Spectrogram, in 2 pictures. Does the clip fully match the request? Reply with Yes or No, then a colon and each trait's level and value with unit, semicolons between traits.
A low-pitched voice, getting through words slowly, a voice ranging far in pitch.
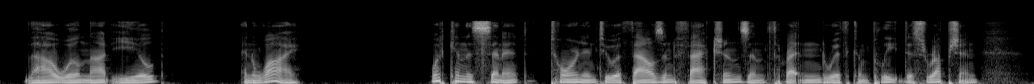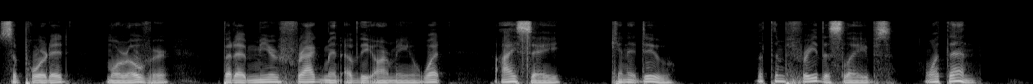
No: very low, 95 Hz; slow, 125 wpm; average, 3.8 semitones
